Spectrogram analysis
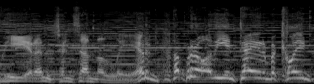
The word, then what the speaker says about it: laird: I'm the laird of this castle. I'm Lucky Luke. What's a laird? Oh, that's how we Scotsmen pronounce the word lord.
